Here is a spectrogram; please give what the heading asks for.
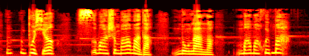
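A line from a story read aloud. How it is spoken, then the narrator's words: Crying child. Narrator (Chinese): 小孩却哭起来了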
